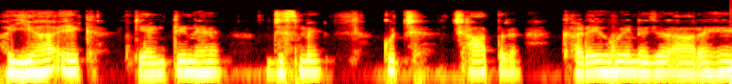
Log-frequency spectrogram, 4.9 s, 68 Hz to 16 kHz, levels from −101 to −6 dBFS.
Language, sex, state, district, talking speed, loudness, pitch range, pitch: Hindi, male, Jharkhand, Ranchi, 160 wpm, -17 LUFS, 145-150 Hz, 150 Hz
